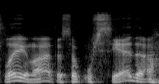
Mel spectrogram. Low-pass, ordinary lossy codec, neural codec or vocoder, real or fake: 10.8 kHz; Opus, 32 kbps; none; real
